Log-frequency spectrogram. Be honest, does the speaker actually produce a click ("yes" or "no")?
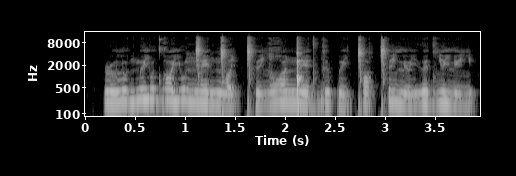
yes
